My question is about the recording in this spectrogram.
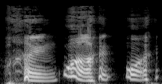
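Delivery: high goose honk Huang huang huang. Pretend. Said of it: "Sound like a goose".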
